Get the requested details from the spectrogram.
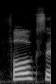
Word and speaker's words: Fowlkes: Folks is F-O-W-L-K-E-S.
